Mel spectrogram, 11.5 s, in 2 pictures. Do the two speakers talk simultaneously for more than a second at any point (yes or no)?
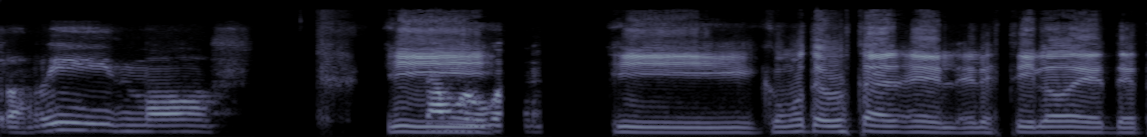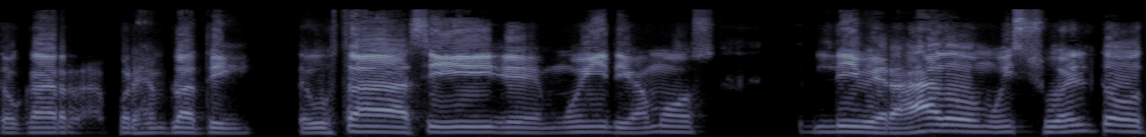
no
